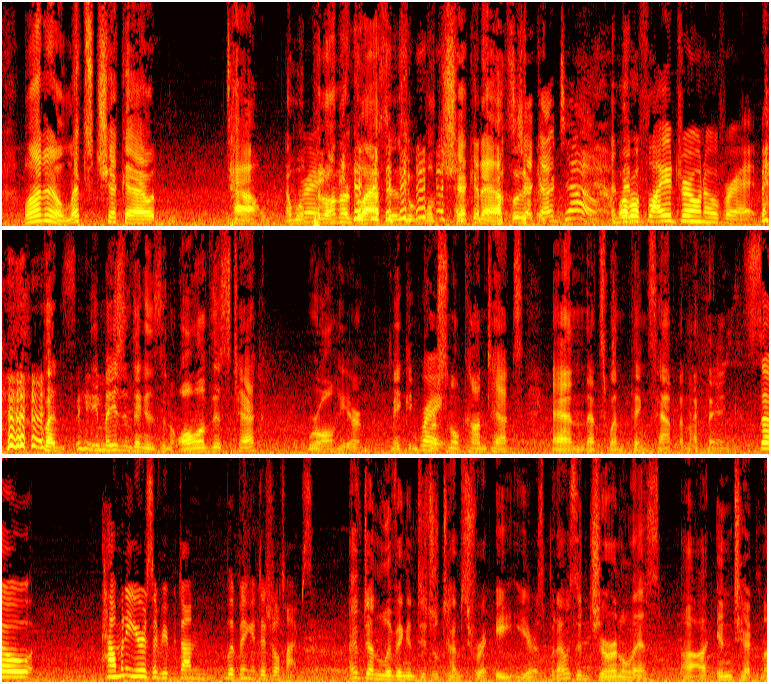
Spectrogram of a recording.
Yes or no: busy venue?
yes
